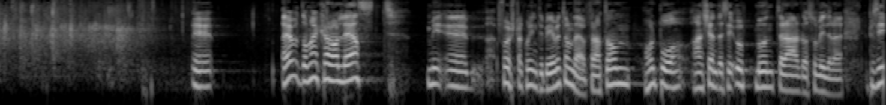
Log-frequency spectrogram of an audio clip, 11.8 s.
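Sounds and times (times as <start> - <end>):
crowd applause: 0.0 - 2.4
speech: 2.6 - 3.0, 3.8 - 5.1, 5.8 - 11.8.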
